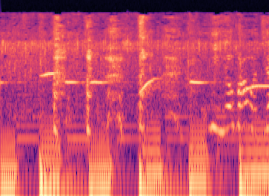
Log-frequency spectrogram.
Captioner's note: coughs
